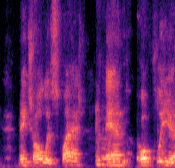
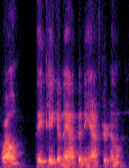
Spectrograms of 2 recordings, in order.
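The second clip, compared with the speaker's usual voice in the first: quiet scheming; 3 semitones lower, 7 dB quieter than usual. Retold or imitated. Kids plotting behind parents.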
